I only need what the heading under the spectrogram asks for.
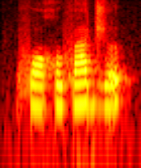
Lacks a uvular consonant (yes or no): no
